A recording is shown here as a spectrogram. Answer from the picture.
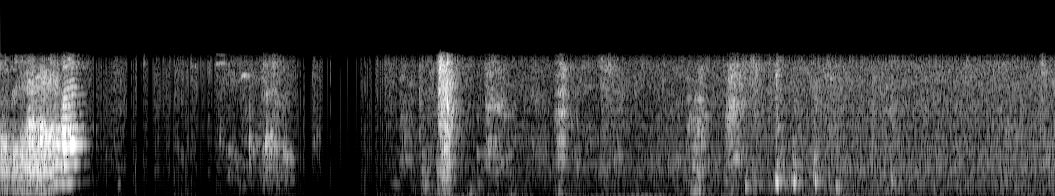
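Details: Two female Weimaraner friends at play in their own special way: a loud harmonic yelp opens, then scattered whines, grumbles and soft yips.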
